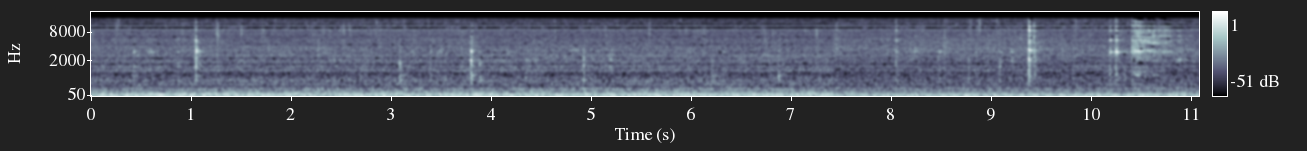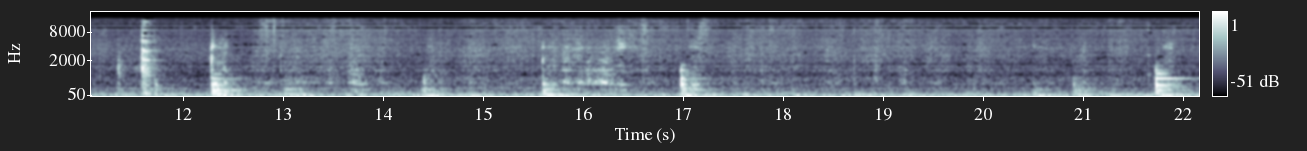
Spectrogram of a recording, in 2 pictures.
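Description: Sliced onions and green chilies sizzling in oil in a nonstick wok, with a few light ticks as spices are spooned in. From about nine seconds in, a wooden spoon scrapes and knocks against the wok as the mixture is stirred.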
